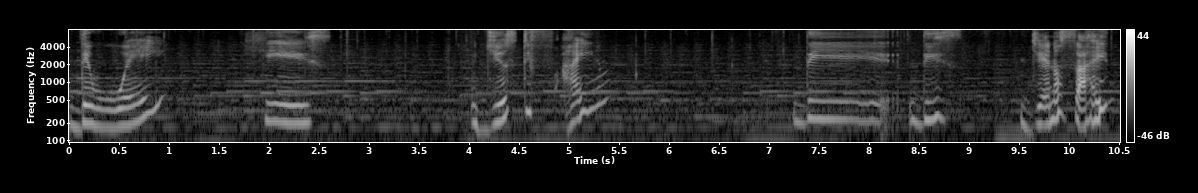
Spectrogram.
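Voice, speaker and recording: A woman reacts casually to a game, speaking very slowly in broken, emotional phrases. Her pitch sits in the middle, with faint music behind her. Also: darkish tone. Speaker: streamer reacting to game footage.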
